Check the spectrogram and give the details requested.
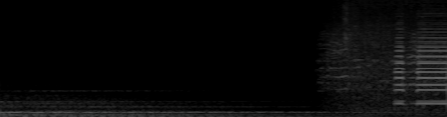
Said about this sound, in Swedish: Mamma tutar på parkeringen och jag springer fram och sätter mig i framsätet.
